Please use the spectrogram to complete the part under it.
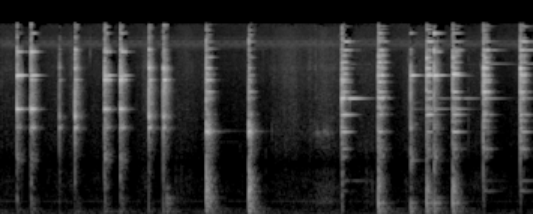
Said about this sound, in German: Das zentrale Arsenal von Schlagwerkstücken besteht aus Kleinmetallteilen von Zügen und Gleiskörpern. Ich habe hier vier Stück mitgebracht und werde jetzt vorsichtig spielen.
